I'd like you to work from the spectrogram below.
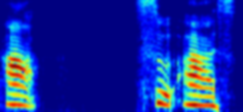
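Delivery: आ, स, आस sounded out very slowly, each sound held apart; slow sound blending. Shown as a demonstration. Teacher to young students, blending sounds into आस slowly. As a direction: stretch आ and स, then join them into आस. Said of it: "एडबलएस का आस है".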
